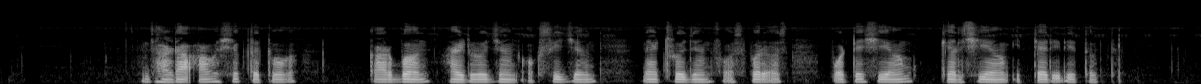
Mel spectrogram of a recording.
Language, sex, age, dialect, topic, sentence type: Marathi, male, 25-30, Southern Konkan, agriculture, statement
